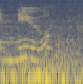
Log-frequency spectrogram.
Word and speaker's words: gnu: Yeah, another name for a wildebeest is a gnu. That's spelled G-N-U.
